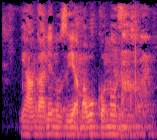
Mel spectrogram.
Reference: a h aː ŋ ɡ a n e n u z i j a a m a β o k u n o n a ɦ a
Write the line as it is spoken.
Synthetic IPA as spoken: i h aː ŋ ɡ a n e n u z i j e a m a β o k o n o n a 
